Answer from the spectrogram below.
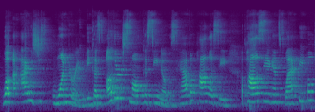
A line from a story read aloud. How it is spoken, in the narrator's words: Sheila barks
